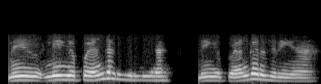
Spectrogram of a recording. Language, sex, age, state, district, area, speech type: Tamil, male, 60+, Tamil Nadu, Perambalur, urban, conversation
